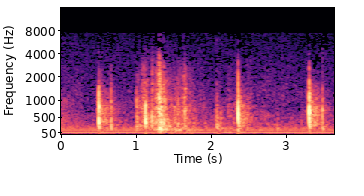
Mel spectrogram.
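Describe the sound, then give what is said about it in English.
The door to one of the front rooms of a hotel is opened: a series of short latch clicks and dull wooden knocks, spaced irregularly over a few seconds, with a low steady hum underneath and no voices. “Here's the door to one of the front rooms.”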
